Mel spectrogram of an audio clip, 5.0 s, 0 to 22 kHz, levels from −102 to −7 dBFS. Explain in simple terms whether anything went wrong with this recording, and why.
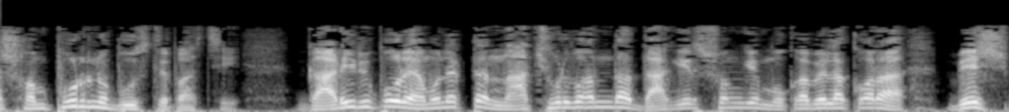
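The speech sounds watery and dull throughout, with nothing above about 8.3 kHz, likely from heavy MP3 compression discarding treble and faint detail to save space.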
